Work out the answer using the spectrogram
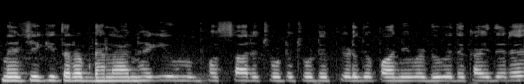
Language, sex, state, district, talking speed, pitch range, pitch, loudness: Bundeli, male, Uttar Pradesh, Hamirpur, 195 wpm, 170-180 Hz, 175 Hz, -17 LUFS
